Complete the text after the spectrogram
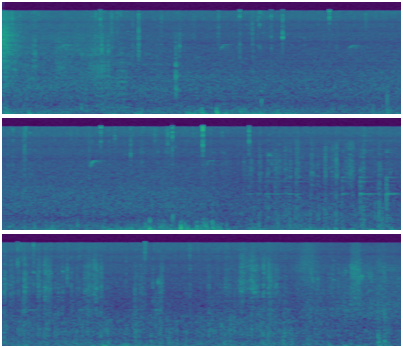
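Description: A campfire crackles and pops softly.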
